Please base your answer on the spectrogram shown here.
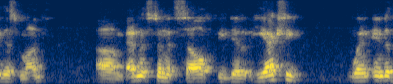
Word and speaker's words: Edmundston: So what is the status on I can't even pronounce it. Edmundston? Edmundston. It's like Edmundston.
